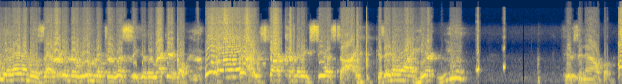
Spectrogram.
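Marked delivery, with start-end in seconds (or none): 2.8-3.8 high wailing scream of pain; a screaming animal's cry; mock anguished cry. 8.4-9.2 announcer voice. Shown as a demonstration. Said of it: "No, here's an album".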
